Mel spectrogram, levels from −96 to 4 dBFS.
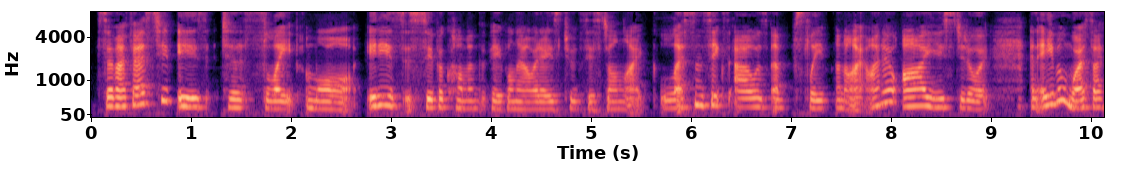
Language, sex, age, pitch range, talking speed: English, female, 30-49, 175-220 Hz, 225 wpm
